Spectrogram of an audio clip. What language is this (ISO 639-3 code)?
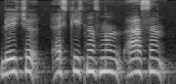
kas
